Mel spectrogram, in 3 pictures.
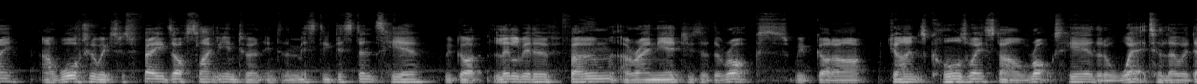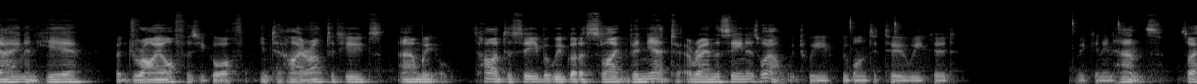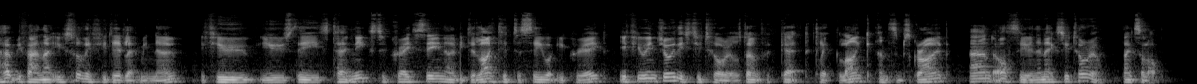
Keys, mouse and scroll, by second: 16.9-18.7 scroll down 1, 20.3 click, 22.3-22.7 scroll up 1, 22.7 click.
